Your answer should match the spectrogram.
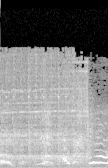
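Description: Wordless human cries and shouts in a struggle: several short voices rising and falling, overlapping one another, over a steady low rumble.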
